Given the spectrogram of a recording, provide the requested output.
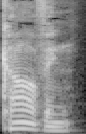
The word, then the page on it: carving: British English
